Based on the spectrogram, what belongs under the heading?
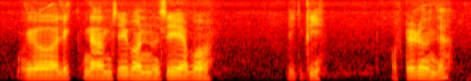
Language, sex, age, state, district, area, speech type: Nepali, male, 18-30, West Bengal, Kalimpong, rural, spontaneous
